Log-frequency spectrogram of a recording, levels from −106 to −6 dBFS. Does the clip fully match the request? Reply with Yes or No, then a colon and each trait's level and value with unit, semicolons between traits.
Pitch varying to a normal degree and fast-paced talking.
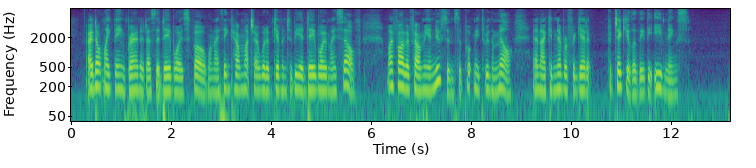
No: narrow, 2.1 semitones; fast, 210 wpm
